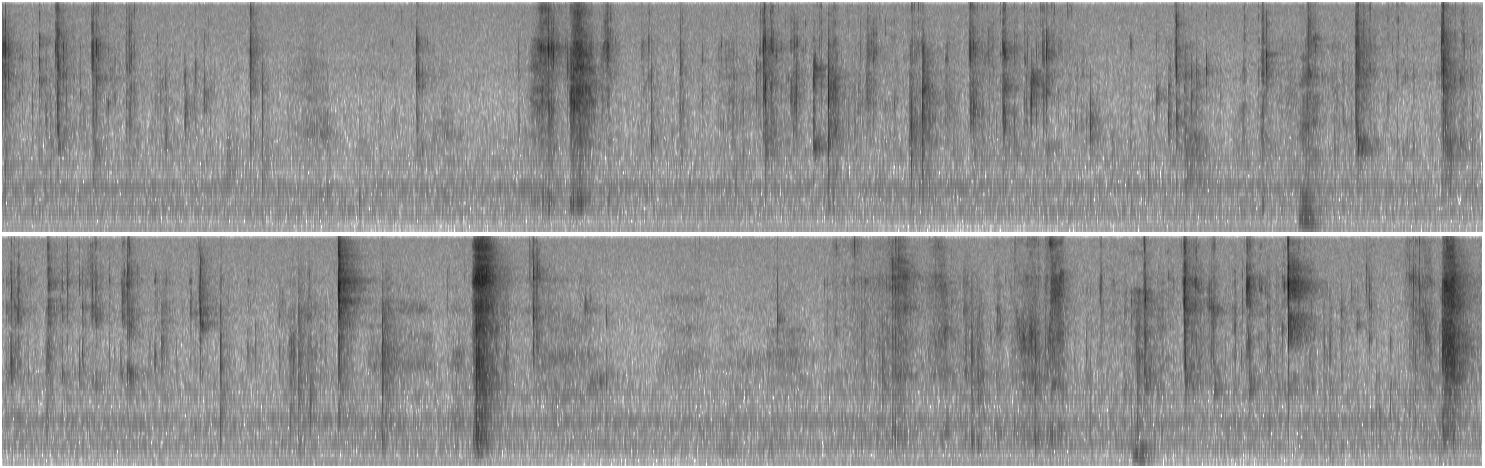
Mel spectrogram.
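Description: Close-up eating sounds: a person chewing and biting boiled potatoes and corn on the cob coated in a buttery seafood sauce, with many short wet smacks and clicks of the mouth. Twice a brief hum breaks in.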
